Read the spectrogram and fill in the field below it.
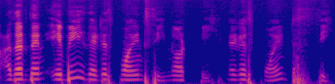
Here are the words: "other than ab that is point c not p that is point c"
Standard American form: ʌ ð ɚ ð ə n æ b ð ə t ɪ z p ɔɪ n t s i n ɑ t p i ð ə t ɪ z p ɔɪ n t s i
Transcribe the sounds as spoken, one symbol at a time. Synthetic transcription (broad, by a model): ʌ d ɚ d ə n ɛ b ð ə t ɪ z p ɔɪ n t s i n ɑ t b i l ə t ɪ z p ɔɪ n t s i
